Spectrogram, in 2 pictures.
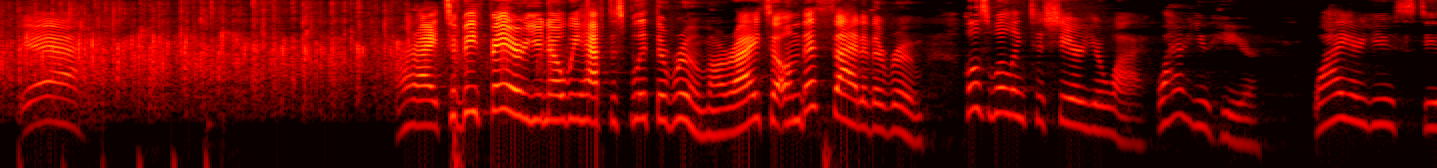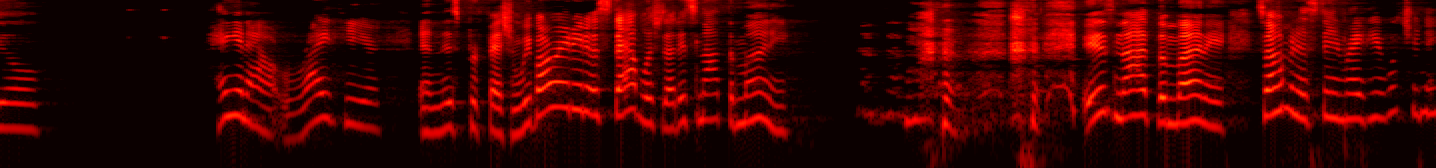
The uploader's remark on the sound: The recording you are about to hear is a keynote from our Women in Education Leading and Learning Summit held on November 6 and 7, 2019.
